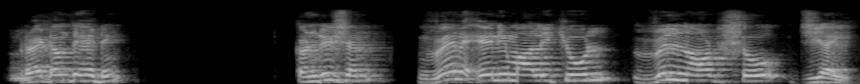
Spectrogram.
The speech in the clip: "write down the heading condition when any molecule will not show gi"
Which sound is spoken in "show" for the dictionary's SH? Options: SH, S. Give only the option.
SH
